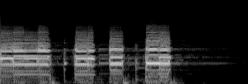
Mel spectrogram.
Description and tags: a loop with my Ibanez guitar. Cooked in Logic.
